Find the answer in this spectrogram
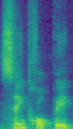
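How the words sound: The name is said with a French pronunciation. This is the original form of the name. "é em francês, então a pronúncia é Saint-Tropez"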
